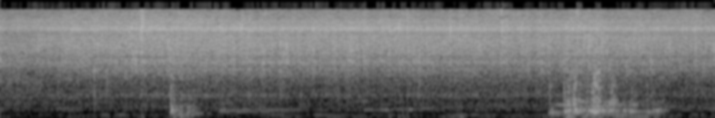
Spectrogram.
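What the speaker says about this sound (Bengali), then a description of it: "এবার সবজিটা আমার ভাজা হয়ে গেছে" Vegetables frying in a pan for a bottle-gourd greens chorchori with lentil dumplings, a steady close sizzle with a couple of louder stirring bursts and no talk.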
